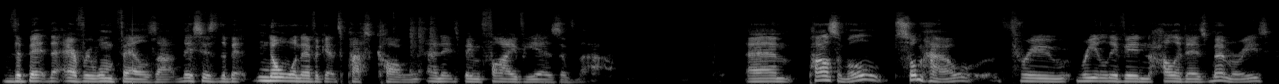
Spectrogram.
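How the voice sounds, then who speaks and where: A man's voice: mid-range voice, unhurried. A man hosting a podcast, explaining a film's plot in a casual, conversational way. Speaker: podcast host.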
